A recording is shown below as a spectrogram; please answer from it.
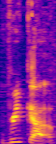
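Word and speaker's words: RICA: And this game is called Rika, but it's spelled with like dots in between, so it's R.I.C.A.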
